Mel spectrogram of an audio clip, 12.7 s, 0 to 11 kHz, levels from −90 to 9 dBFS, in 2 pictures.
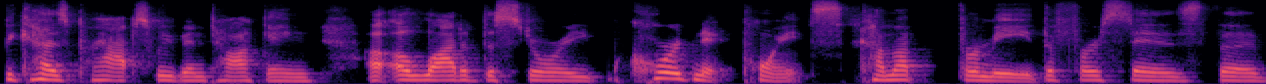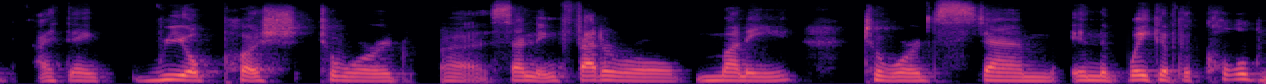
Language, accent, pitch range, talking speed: English, American, 145-170 Hz, 175 wpm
